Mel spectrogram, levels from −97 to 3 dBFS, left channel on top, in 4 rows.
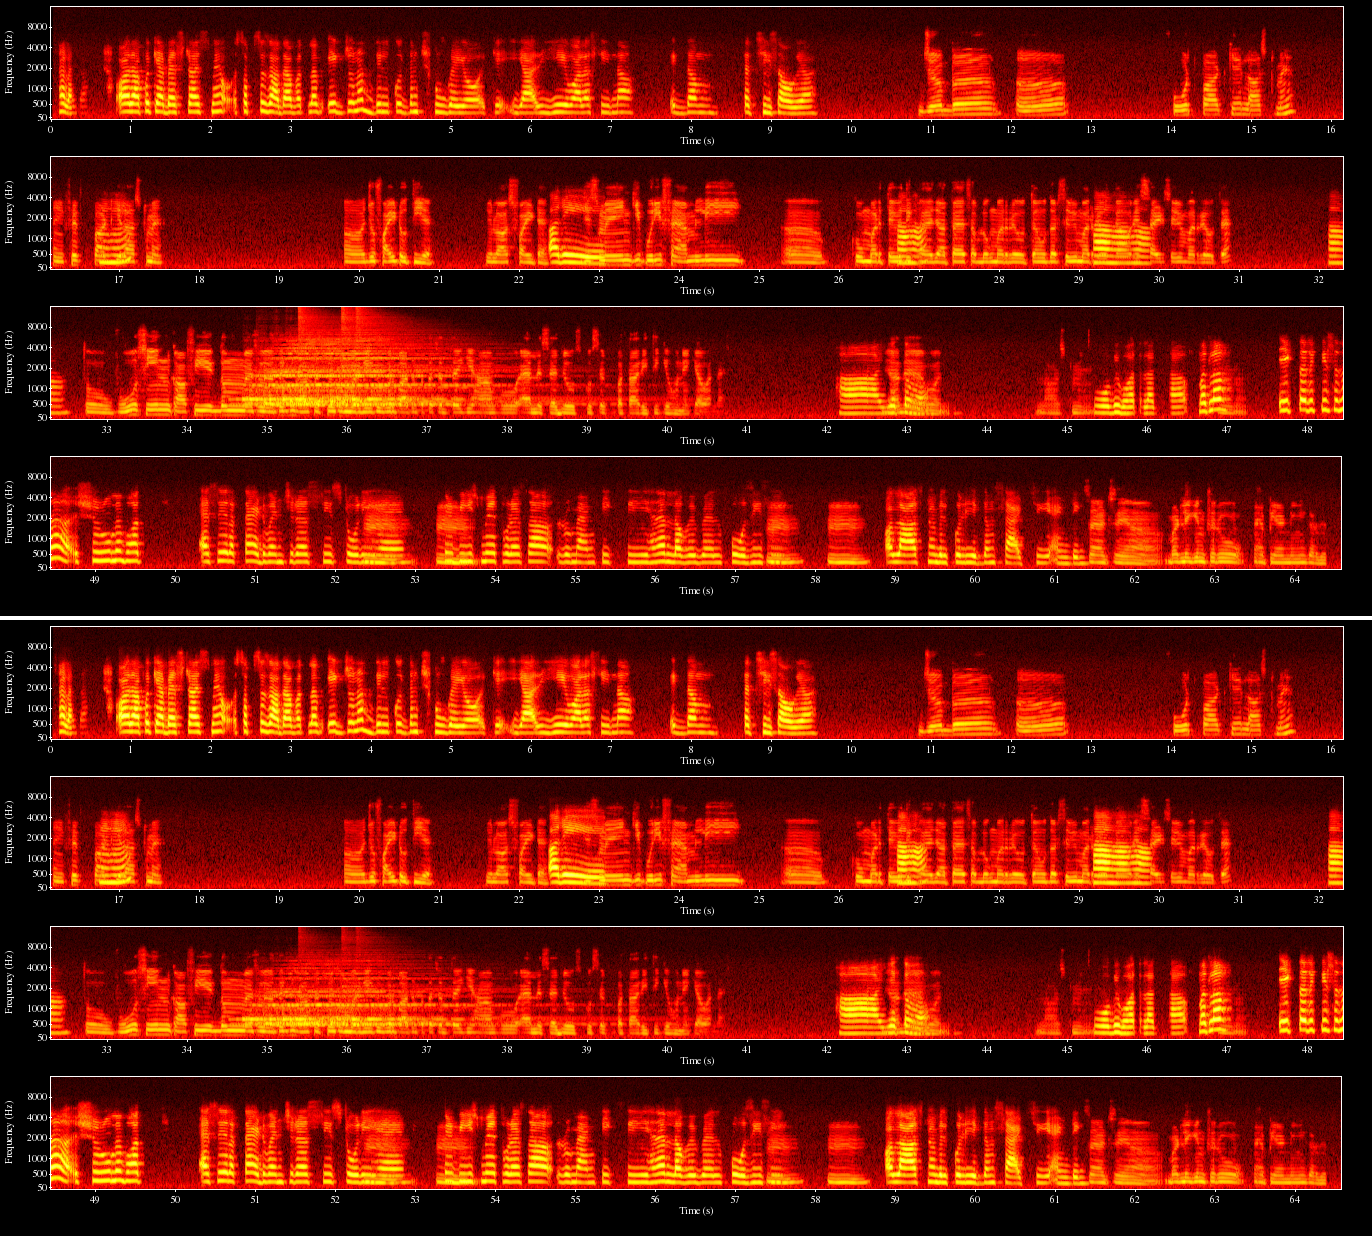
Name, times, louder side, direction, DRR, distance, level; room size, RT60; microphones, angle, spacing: voice 1, 0.7-7.3 7.7-8.3 8.7-9.6 16.7-17.1 22.4-23.1 26.7-27.1 29.2-29.9 32.1-32.5 42.1-43.3 45.3-47.0 47.6-49.6 50.3-52.9 53.4-57.7 58.9-61.4, right 4 dB, 40° right, 0.8 m, -23 dB
voice 2, 10.8-12.7 14.0-15.6 16.2-17.5 19.8-20.9 21.6-22.4 22.8-24.8 25.3-25.9 26.2-30.9 32.7-40.7 42.7-43.7 44.6-45.3 46.9-47.2 52.3-53.0 53.3-53.8 57.4-57.9 58.1-58.7 61.4-64.4, left 1 dB, 20° left, 2.9 m, -33 dB
sound 1, 34.5-39.1, left 2 dB, 60° left, 1.9 m, -30 dB
open air
head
